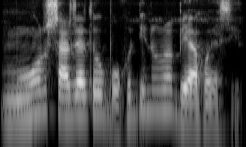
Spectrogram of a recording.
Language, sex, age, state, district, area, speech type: Assamese, female, 45-60, Assam, Tinsukia, urban, spontaneous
